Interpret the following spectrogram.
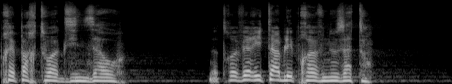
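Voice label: voice over, French; Game Outro; bloom minigame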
